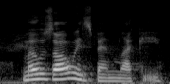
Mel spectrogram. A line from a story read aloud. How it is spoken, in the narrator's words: Lavender said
